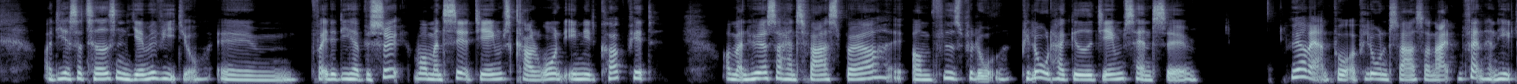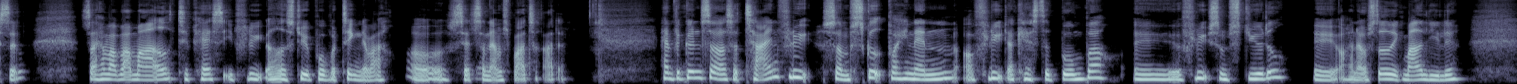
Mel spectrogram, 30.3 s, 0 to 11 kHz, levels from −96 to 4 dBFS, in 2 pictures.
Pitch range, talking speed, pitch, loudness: 190-225 Hz, 205 wpm, 200 Hz, -21 LUFS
